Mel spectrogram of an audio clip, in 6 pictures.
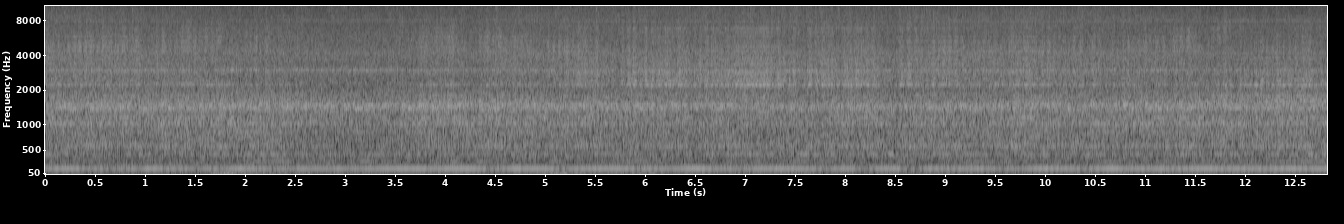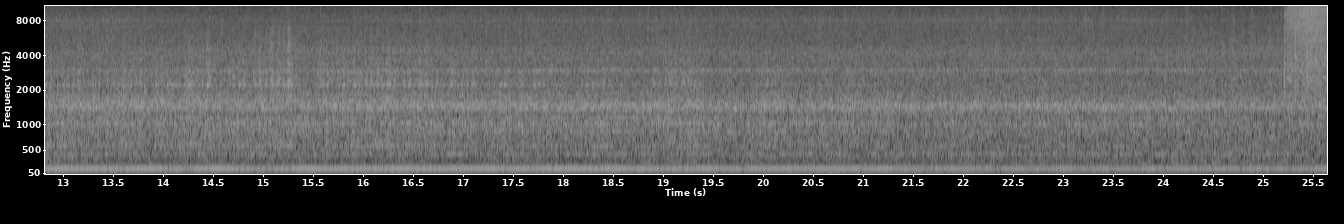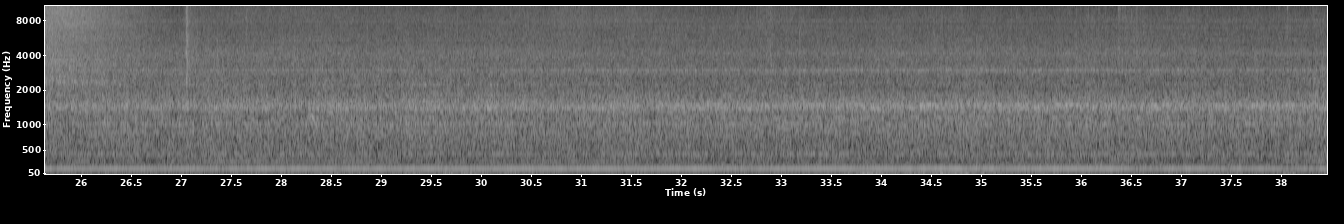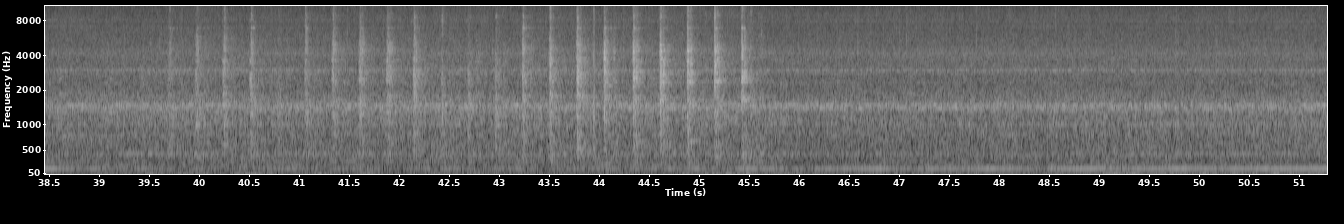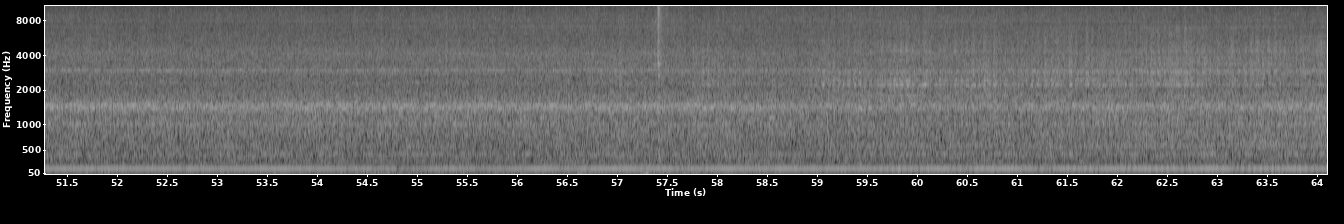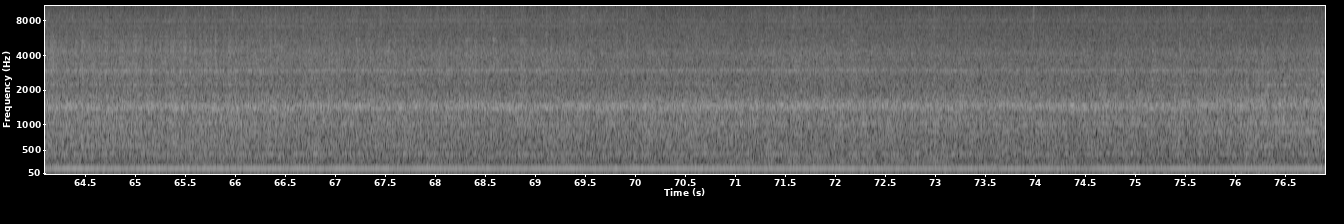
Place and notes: a metal bobsled arrives, transporting systems gets activated.
(SD702, SL502 ORTF)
